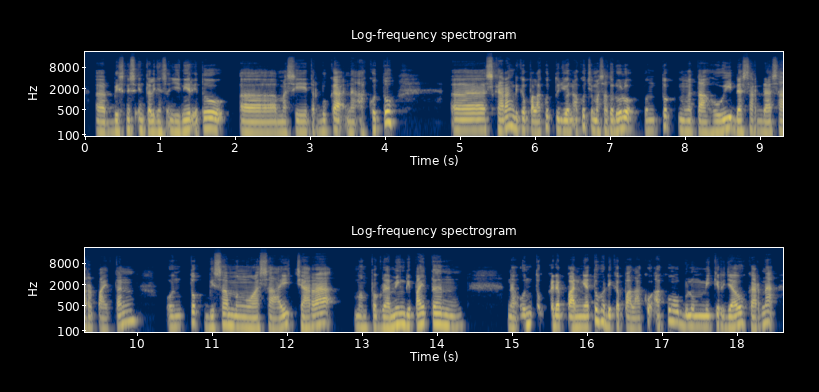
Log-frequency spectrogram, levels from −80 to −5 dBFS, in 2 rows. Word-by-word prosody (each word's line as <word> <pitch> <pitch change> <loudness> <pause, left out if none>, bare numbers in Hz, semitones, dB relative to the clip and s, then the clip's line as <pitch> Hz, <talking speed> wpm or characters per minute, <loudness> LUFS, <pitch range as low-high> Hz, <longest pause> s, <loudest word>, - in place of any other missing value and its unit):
eee, 115 -1 +1
business 130 +3 0
intelligence 120 -4 -1
engineer 125 +2 +1
itu, 145 -2 +1 0.2
eee, 115 -1 +1
masih 115 +1 -1
terbuka. 125 -1 +1
Nah, 115 0 -4
aku, 125 +7 -5
tuh, 225 0 +4 0.7
eee, 135 0 +3
sekarang 145 +4 +3
di - - -7
kepalaku 140 +2 -2
tujuan 130 -1 +1
aku 170 - -4
cuma 125 -4 -1
satu 125 0 -1
dulu, 145 +2 0
untuk 130 +6 -5
mengetahui 125 +2 +1
dasar-dasar 120 -2 0
Python, 130 - -3 0.4
untuk 130 +6 -4
bisa 125 +4 +1
menguasai 120 0 0
cara 140 +5 +3 0.3
mem-programming 125 +3 0
di 135 - 0
Python. 140 -2 +1 0.6
Nah, 120 - 0
untuk 145 +2 -4
ke - - +3
depannya, 125 -2 +4
tuh, 185 -3 +1
di 135 - +1
kepalaku 115 -2 -2
aku 175 +8 -2
belum 135 -1 -1
mikir 130 +1 -1
jauh 130 +5 +3
karena 135 +8 +1
130 Hz, 140 wpm, -24 LUFS, 120-140 Hz, 0.7 s, tuh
